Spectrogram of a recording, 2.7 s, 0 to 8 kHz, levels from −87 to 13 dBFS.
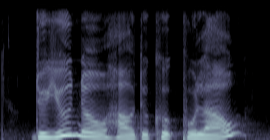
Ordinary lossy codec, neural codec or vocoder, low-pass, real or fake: none; none; 7.2 kHz; real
